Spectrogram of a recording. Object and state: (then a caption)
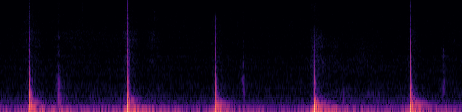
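Silicone microphone ear tapped with fingertips. Fingertips tap the hollow, mounted white silicone ear of a binaural microphone. Five soft, muffled low thumps land about once a second, each followed by a faint, quieter after-tap and a brief low rumble.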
